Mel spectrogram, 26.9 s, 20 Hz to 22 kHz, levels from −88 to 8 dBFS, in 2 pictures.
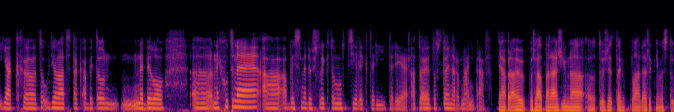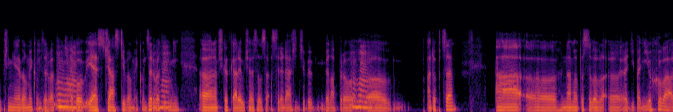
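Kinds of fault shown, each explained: AMR wideband (HD Voice) codec: the speech passes through AMR-WB at 8.85 kbit/s, one of its two lowest rates, so it sounds rough and raspy. A spectrogram shows detailed energy only to 6.4 kHz, then a smeared noise band up to 7 kHz and nothing above.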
